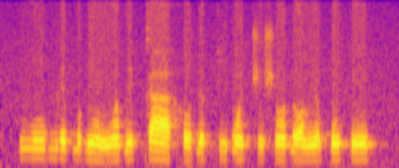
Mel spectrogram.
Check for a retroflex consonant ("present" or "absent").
absent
